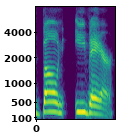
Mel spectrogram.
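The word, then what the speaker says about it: Bon Iver: okay we got it taylor elaine says that's bone ever yes see so i was right this time the ones i was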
